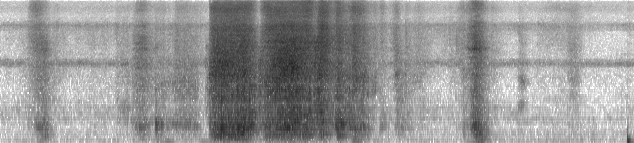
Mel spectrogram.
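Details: Cat with a cold making a series of snuffly nasal snorts and short sneeze-like bursts, with a longer noisy stretch in the middle; allergy sneezes, some possibly induced; snorting.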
